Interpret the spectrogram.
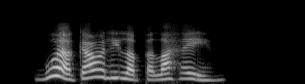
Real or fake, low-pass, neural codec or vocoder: fake; 7.2 kHz; codec, 16 kHz, 0.2 kbps, FocalCodec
